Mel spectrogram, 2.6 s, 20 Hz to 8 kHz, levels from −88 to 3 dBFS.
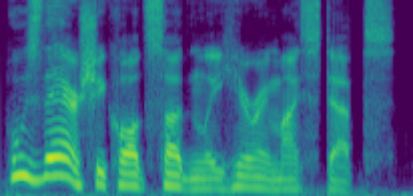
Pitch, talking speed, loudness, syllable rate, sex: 125 Hz, 185 wpm, -18 LUFS, 5.4 syllables/s, male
